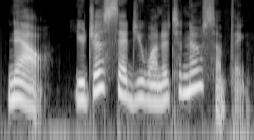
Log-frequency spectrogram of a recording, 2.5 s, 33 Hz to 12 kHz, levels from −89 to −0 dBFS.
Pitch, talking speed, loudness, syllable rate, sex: 215 Hz, 210 wpm, -18 LUFS, 5.4 syllables/s, female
